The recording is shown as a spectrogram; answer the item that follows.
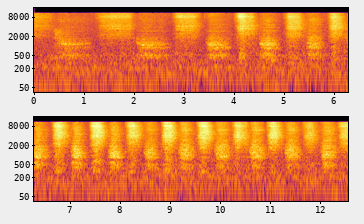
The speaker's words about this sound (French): Respiration, tantôt le corps basculé vers l'avant, tantôt le corps droit, tantôt la tête vers l'arrière, en variant votre respiration. Quand vous sentez que c'est inconfortable, vous ralentissez.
